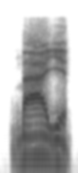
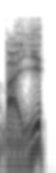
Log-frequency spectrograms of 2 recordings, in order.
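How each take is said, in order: First: The first syllable carries the stress. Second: The first syllable carries no stress. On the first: "Mình nhấn cái chữ đầu" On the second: "nếu mà không có nhấn đó là bà dít"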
